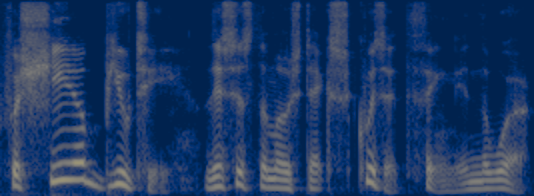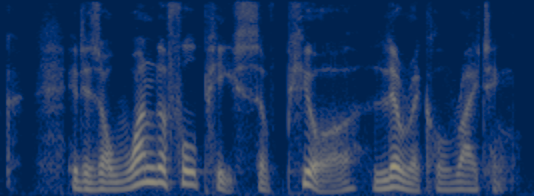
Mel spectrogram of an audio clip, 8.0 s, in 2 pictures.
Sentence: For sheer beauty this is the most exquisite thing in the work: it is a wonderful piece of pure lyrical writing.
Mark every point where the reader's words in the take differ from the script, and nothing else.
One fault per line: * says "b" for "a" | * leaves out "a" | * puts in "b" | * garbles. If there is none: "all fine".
all fine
